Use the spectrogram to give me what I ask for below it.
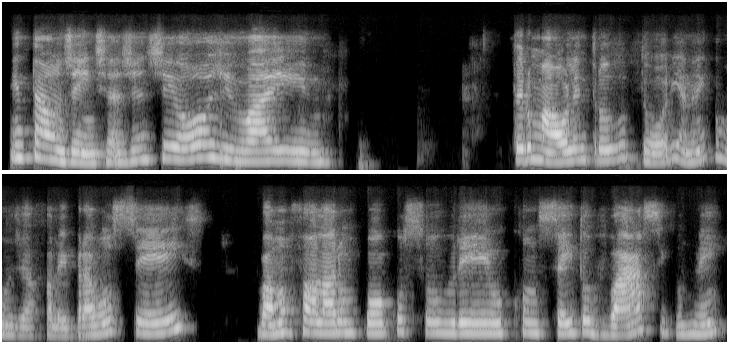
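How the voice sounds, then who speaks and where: A woman's voice: a little high, measured pace. A woman in her thirties from Cuba with a Cuban accent, giving a university lecture on a video call and explaining steadily, often checking in with her students. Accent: Cuban Spanish. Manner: explanatory, often tags phrases with "né?". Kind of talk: online class lecture.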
